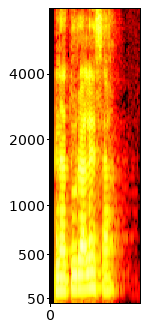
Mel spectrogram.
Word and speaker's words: naturaleza: The Z is pronounced like th in the English word think. So instead of naturaleza, you'll hear naturaleza.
